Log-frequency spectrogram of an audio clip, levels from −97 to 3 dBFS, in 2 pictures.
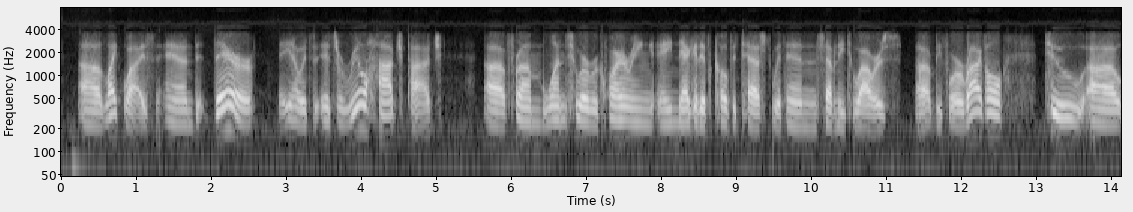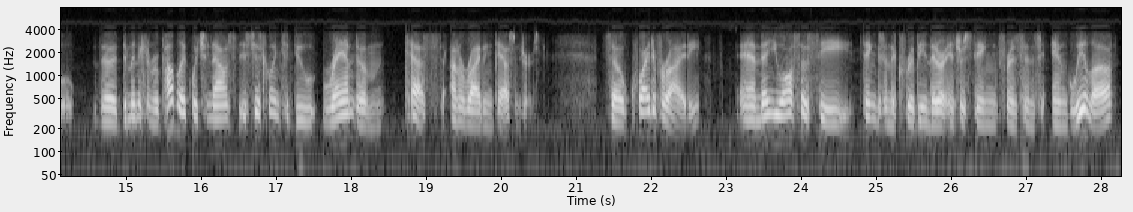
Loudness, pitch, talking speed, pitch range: -19 LUFS, 130 Hz, 135 wpm, 120-165 Hz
